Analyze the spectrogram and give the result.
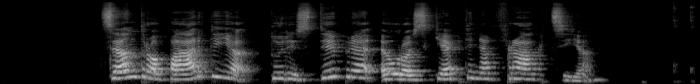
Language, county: Lithuanian, Tauragė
